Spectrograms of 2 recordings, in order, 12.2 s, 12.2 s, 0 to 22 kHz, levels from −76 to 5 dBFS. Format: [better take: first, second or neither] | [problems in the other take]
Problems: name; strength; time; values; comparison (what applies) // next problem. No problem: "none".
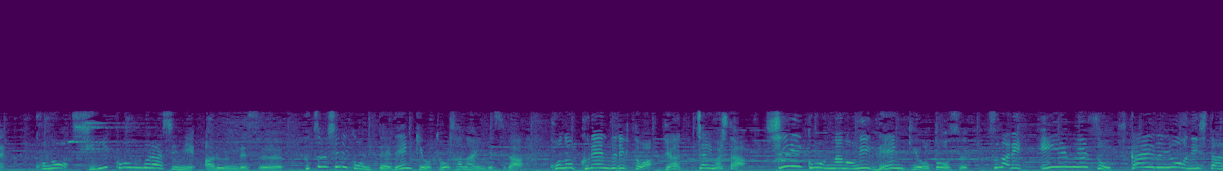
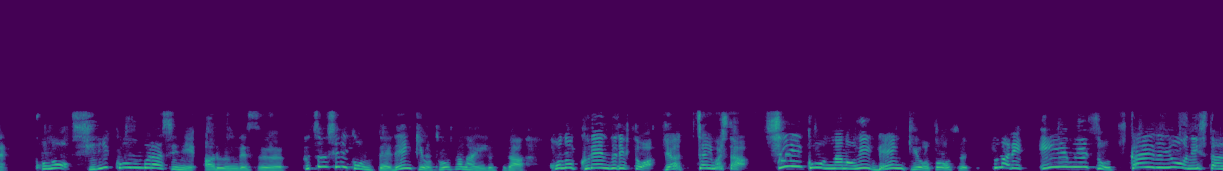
first | noise reduction (neural mask model Resemble Enhance denoiser)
